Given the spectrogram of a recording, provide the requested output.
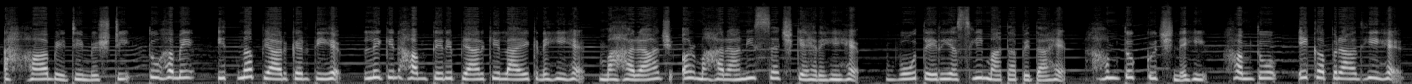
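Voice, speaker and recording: A woman plays a humble village fisherwoman in a cartoon, full of remorse. Her voice is fairly high and pleading, over soft music. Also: a little slow, hardly any pauses, natural voice. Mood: sorrowful, guilty. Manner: pleading, self-blaming. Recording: music under the voice.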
